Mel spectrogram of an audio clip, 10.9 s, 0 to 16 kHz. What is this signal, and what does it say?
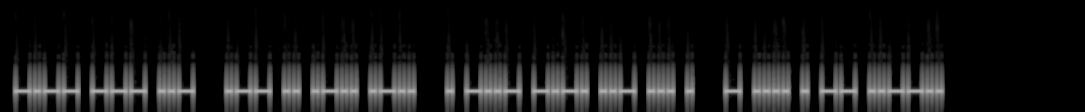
Morse code, heard as a keyed tone, about 25 wpm, 700 Hz. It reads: YOU WILL EXCUSE THEM?
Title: Sentences from Top 700 Words 25wpm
